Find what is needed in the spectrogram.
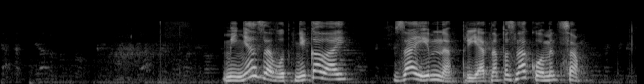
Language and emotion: Russian, positive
